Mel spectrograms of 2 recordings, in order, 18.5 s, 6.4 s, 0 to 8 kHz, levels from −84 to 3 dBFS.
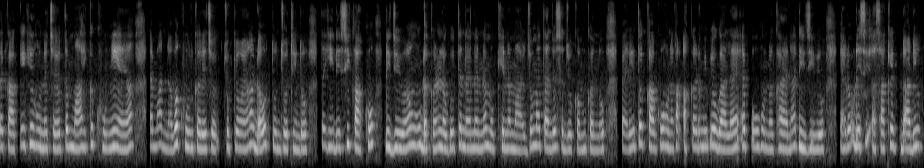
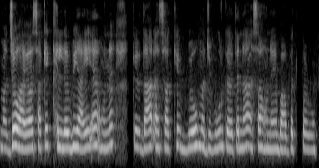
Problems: constant background noise, echo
